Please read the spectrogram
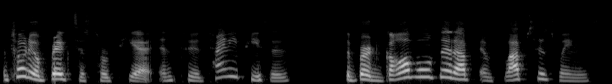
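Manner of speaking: usual speaking voice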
